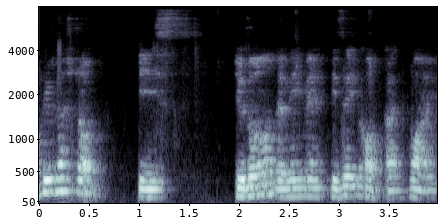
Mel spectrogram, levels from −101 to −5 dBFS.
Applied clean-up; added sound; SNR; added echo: neural mask model DeepFilterNet 3.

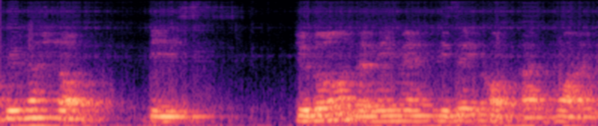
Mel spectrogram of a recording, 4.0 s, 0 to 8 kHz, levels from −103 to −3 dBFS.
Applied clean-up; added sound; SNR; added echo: neural separator model SepFormer DNS4.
